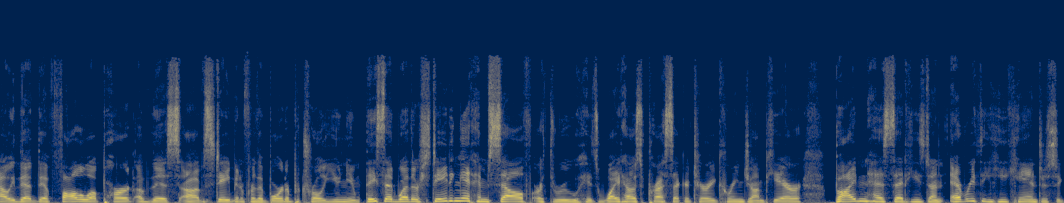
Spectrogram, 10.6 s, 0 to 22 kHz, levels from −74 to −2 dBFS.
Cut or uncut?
cut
